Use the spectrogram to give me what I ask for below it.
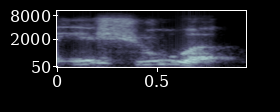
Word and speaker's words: Yeshua: tá usando Cristo mas não era assim que eles pronunciavam o nome dele era Yeshua eu acho lindo esse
